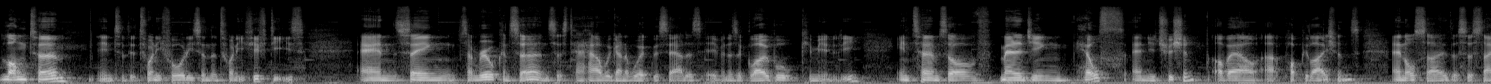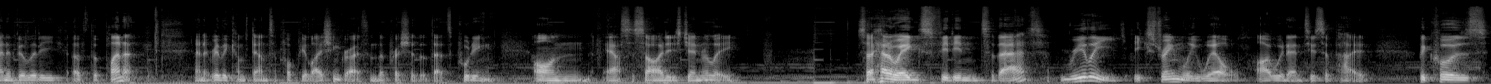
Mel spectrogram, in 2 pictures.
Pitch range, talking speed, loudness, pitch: 90-105 Hz, 155 wpm, -22 LUFS, 95 Hz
